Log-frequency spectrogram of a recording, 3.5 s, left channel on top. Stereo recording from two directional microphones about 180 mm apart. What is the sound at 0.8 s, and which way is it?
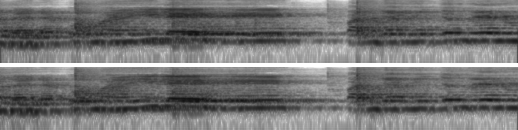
Music, 55° right (ahead or behind).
